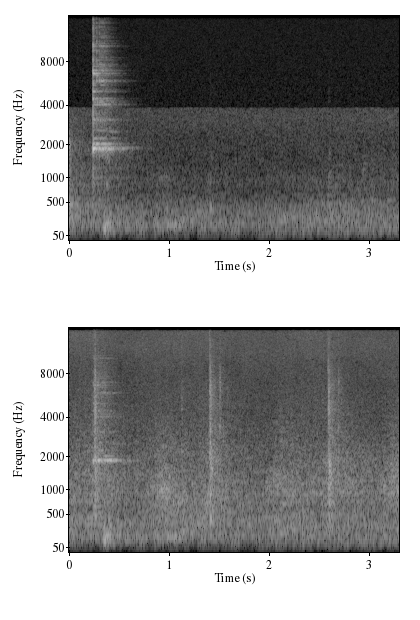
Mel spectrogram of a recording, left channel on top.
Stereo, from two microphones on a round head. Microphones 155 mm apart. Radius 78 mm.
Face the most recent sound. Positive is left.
turn(degrees=65)  # may be behind; listen again after turning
